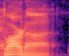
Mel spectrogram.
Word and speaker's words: Bardot: Oh, Bridget Brodar. I don't even think I pronounce it right. – No, it's Bridget Bardot.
